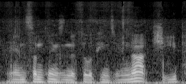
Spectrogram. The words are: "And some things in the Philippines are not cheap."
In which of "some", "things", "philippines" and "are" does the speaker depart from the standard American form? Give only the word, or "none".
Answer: none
